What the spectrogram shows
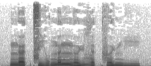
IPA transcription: n̪ œː˧ t̚ t͡s iː˨˧ w n̪ ɵ˥ n n̪ ɵ˨˥ ɥ l ɵ˧ t̚ f ɵ˧ ɥ m iː˨˩

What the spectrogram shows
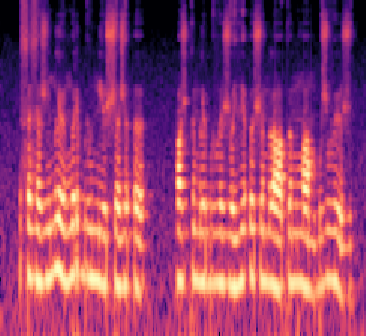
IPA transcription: s ə z ə ʒ i m l ø ŋ ɵ ɾ ʏ b ʏ v mʲ ø ʃ ə ʒ ə ʔ ə | ɒ ʒ k ʏ m l ʏ b ɵ v ø ʒ ɵ vʲ ɒ ʔ ɵ ʃ ø m l ɒ k ɵ m ŋ ɒ m b ə ʒ v ʏ ʒ

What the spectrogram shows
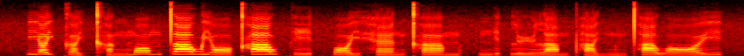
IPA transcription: j ɐ˥ j k ɐ˨˩ j kʰ ɐ˨˩ ŋ m ɔː˥ m t̪ aː˥ w j ɔː˨ kʰ aː˥ w k iː˨ t̚ p ɔː˨ j h ɛː˨˧ n kʰ ɐ˧ m | ŋ iː˨ t̚ l yː˨˩ l aː˨ m pʰ aː˨˩ j n̪ ɐ˨˩ m t̪ʰ aː˧ w ɔː˨˥ j

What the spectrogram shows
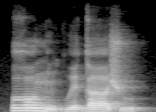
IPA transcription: ɣ ɔ˦ n ĩ˨ kʷ ɛ˨˦ ɡ aː˦ ʃ u˧

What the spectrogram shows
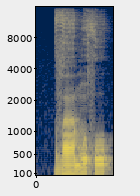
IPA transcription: v aː˧ m ɔ̃˦ f o˦

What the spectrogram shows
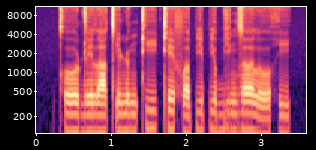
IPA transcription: kʰ oː˨ ɖ e˨ l a˨ tʼ i˨ ɳ ɯ˨ ŋ kʰ iː˦ kʰ e˦ f ʌ˨ pʲ e˦ pʲ o˦ bʲ e˦ ŋ z ʌː˦ l oː˨ h i˦

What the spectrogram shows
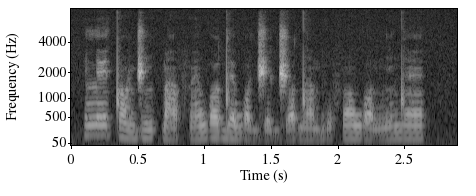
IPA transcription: l e˦ t ɔ̃˧ d͡ʒ ĩ˧ k͡p ã˨ f ɛ̃˨˦ w ɔ˦ d ɛ˧ w ɔ˨ d͡ʒ ɛ˨ d͡ʒ ɔ˨˦ d ã˧ b u˨ f ɔ̃˧ w ɔ˨ n ĩ˨˦ d ɛ̃˦

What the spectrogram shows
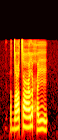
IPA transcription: dˤ iː˨˦ tˤ ʕ ɯ˧˥˧ ħ e˩˧˩

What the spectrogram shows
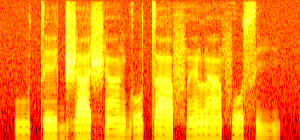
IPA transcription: u˨ t e˧ d͡ʒ a˧ ʃ ã˨ ɡ o˨˦ t a˦˨ f ɛ̃˨˦ l ã˧ f o˧ s i˨

